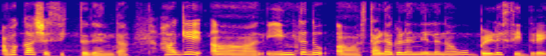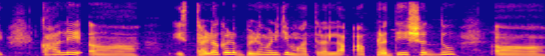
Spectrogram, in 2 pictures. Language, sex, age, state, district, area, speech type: Kannada, female, 18-30, Karnataka, Dakshina Kannada, urban, spontaneous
